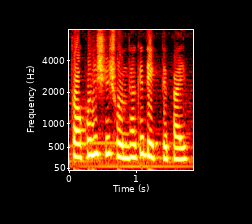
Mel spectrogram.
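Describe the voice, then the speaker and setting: A woman's voice: high voice, fast, mellow. A woman reading scripted narration for a cartoon folk tale.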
